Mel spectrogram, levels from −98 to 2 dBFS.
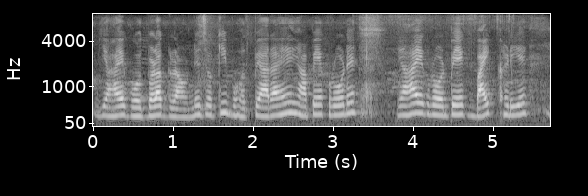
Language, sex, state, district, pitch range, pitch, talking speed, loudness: Hindi, male, Bihar, Kishanganj, 190-215 Hz, 205 Hz, 240 wpm, -20 LUFS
